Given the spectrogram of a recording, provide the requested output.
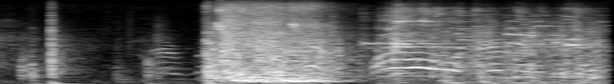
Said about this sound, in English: The myopic deaf lawman walks into the door.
